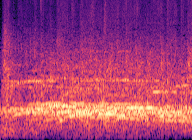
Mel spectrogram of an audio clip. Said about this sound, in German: So, von daher, nochmal großen Applaus für das Team aus der Lausitz.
